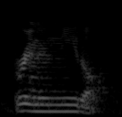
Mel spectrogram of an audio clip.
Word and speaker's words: Brin & Needle: of the company is, I pronounce it Brin & Needle, but I'm not 100% sure that's how they pronounce it, but it's BRIN and NEDLE.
